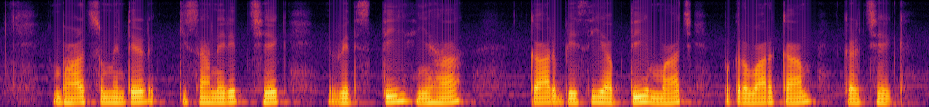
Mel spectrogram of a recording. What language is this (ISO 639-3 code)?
mag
